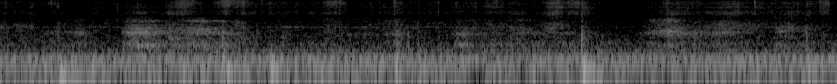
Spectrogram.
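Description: Hands knead soft dough with quiet pats.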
